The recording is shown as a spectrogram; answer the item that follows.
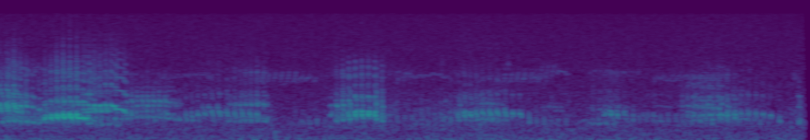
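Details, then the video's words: Sandhill cranes, a large wintering flock, waking and flying out at sunrise from an overnight roost on a frozen wetland pond at Bosque del Apache National Wildlife Refuge; overlapping rolling, rattling bugles in bursts, loudest at the start. "Sandhill Cranes at Dawn"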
